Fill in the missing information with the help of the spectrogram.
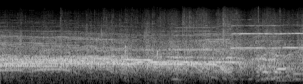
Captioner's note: cheers, applauds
